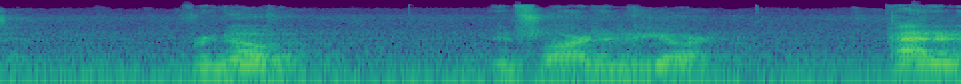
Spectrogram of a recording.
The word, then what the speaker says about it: Vernova: going to go into turbines made by GE Verona excuse me I mispronounced it vernova in Florida New York pattern energy will use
